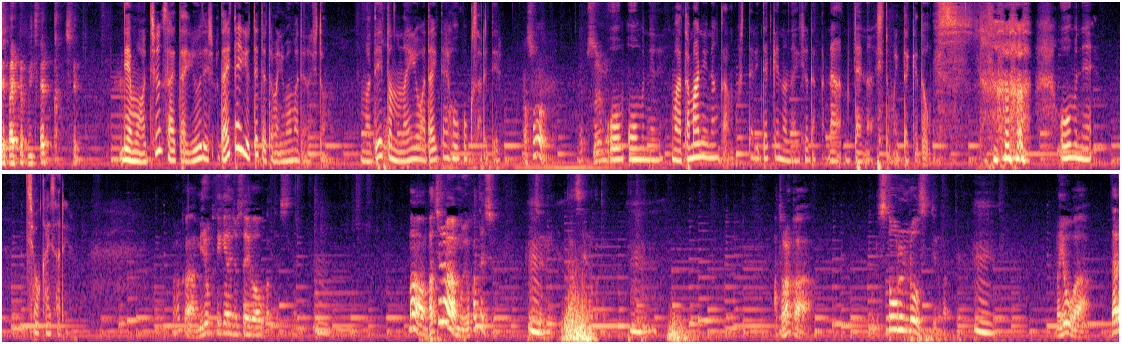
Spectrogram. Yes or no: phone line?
no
